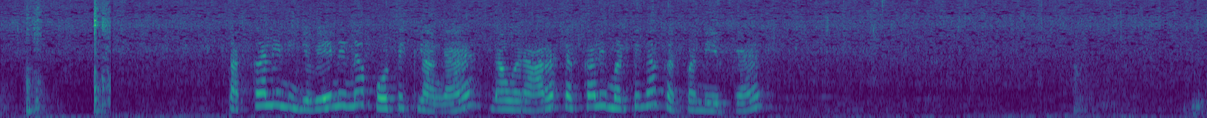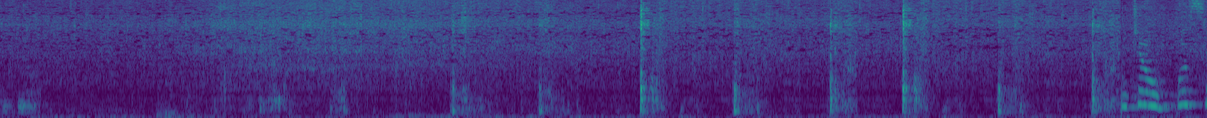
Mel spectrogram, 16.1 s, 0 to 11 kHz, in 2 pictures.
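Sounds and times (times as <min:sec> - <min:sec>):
spatula scraping a pan: 0:00.0 - 0:00.9, 0:09.2 - 0:15.8
food sizzling in oil: 0:00.0 - 0:16.0.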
